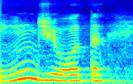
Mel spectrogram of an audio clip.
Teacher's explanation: A nasalização da sílaba inicial I por influência do prefixo in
